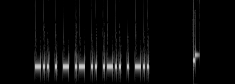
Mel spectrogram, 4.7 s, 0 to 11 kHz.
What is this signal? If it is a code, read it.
Morse code, heard as a keyed tone, about 30 wpm, 700 Hz. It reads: DETAILED
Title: Sentences from Top 1500 Words - New Word Drill - 30wpm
